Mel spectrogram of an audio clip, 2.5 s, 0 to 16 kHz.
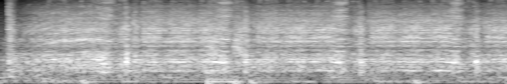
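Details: Mini Cooper with a check-engine light for multi-cylinder misfire, cranking on the starter during a compression test. Steady, even beats show this cylinder building normal compression, unlike cylinder 3, which had none; a valve fault is suspected there.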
